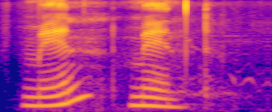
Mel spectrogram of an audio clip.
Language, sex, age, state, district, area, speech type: Santali, female, 18-30, West Bengal, Paschim Bardhaman, rural, read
